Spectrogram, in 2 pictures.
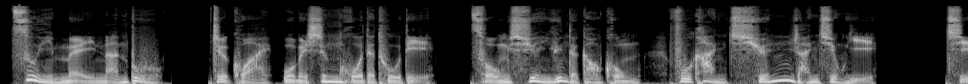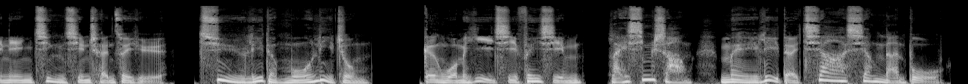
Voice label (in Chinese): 男 栏目包装 宣传广告; 最美南部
